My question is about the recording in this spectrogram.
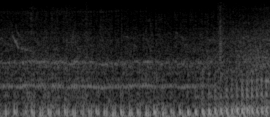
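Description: Motorcycle engine running steadily while riding, a pulsing low rumble that grows a little louder near the end.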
